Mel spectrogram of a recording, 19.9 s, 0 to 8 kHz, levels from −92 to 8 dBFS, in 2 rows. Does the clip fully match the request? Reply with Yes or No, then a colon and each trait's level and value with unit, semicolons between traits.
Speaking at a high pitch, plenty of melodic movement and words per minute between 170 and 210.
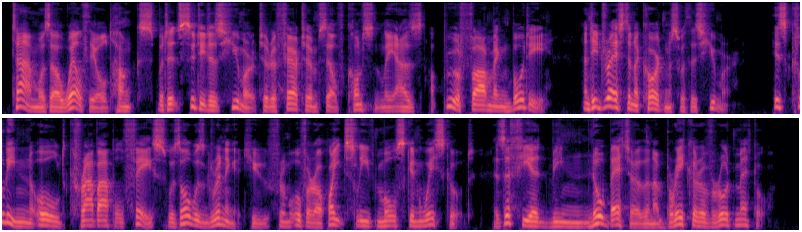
No: low, 125 Hz; wide, 6.4 semitones; average, 180 wpm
